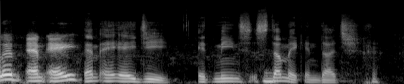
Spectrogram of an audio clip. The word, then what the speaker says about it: Maag: Yeah, but if you can watch the Maag, MAAG, write it down, get it.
